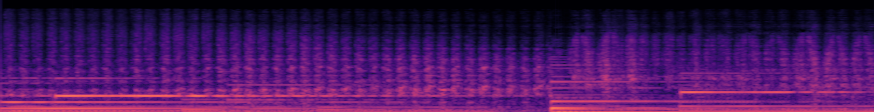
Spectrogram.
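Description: A hand-held stone rubbed back and forth over a surface, giving a steady dry rub, under background music of held chords that change about five and a half seconds in.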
